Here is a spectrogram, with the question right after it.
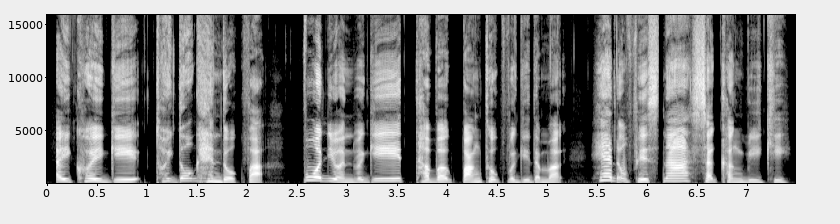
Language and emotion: Manipuri, happy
